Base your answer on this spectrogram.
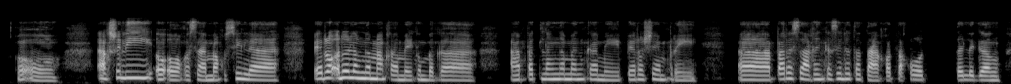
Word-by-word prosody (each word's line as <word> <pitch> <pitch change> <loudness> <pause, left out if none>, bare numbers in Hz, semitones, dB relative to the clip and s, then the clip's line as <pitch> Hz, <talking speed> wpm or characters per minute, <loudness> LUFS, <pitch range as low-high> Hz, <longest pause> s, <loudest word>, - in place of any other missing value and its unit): Oo, 175 -7 -3 0.3
actually, 300 -1 +3
oo 205 -3 +2
kasama 200 0 -1
ko 210 - -7
sila, 210 -7 +2 0.3
pero 290 +3 +3
ano 310 +1 +6
lang 290 -2 +5
naman 255 -2 +5
kami 210 -4 -2
kung 210 -2 -3
baga 195 -2 -1 0.3
4 235 +4 -3
lang 245 0 +2
naman 240 -1 +1
kami. 210 -4 -4
Pero 220 0 -4
siyempre, 95 - -5 0.3
ah, 210 +1 +3
para 250 +2 +1
sa 255 -2 +2
akin 235 - -1
kasi 245 +1 -5
natatakot 195 -6 -1
ako 215 -1 -3 0.3
talagang 200 -1 0
220 Hz, 160 wpm, -22 LUFS, 200-245 Hz, 0.3 s, ano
